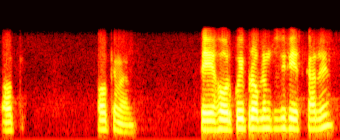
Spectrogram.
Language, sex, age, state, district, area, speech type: Punjabi, male, 18-30, Punjab, Ludhiana, urban, conversation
